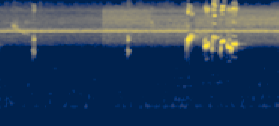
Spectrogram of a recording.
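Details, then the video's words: Red-whiskered bulbul during morning song training: a few faint single notes, then one loud quick phrase of slurred whistles near the end, over background hiss and a steady high tone. "luyện giọng chào mào hót buổi sáng"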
